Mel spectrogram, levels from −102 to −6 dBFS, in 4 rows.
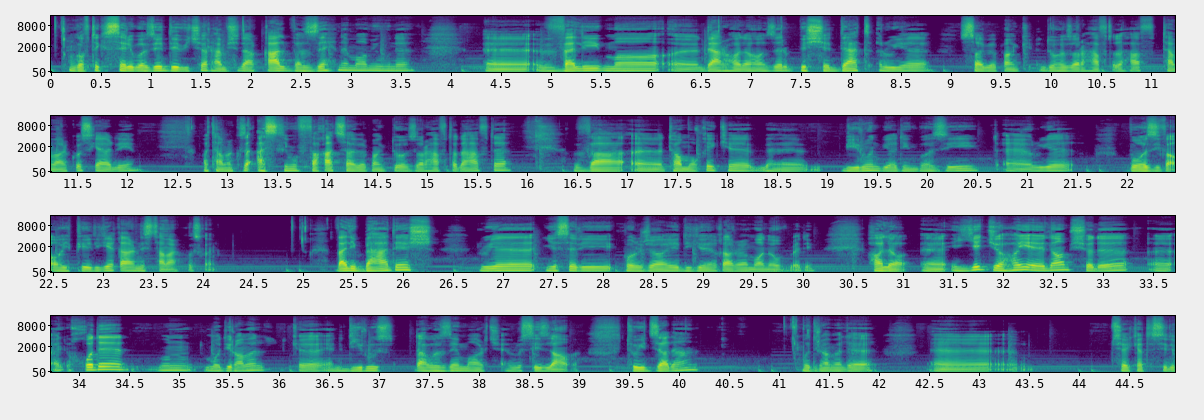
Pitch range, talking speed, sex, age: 105-125 Hz, 100 wpm, male, 10-29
